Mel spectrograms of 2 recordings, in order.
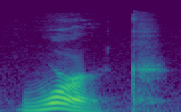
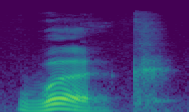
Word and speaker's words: work: 다시 일하다. 북미 발음 work. 영국이나 호주는 work.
